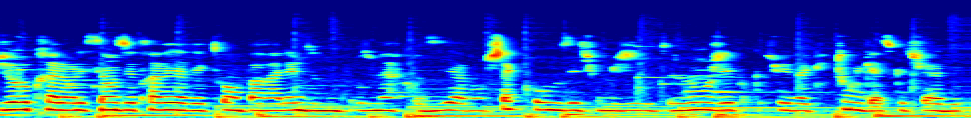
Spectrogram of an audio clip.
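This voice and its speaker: With music playing in the background, a woman talks at a very fast pace. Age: 20s. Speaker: horse rider and vlogger. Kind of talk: scripted narration.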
